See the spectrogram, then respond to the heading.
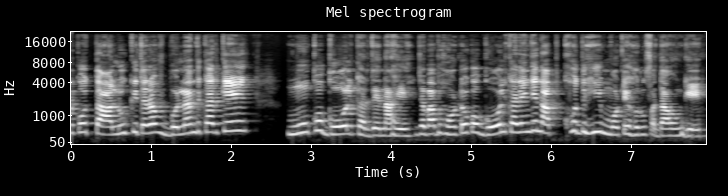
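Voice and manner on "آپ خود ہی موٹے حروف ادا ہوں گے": ordinary delivery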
